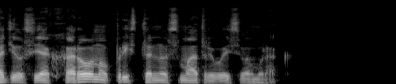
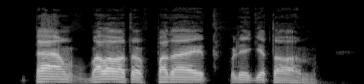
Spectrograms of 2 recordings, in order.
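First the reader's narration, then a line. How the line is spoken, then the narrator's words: Reluctant creaky voice. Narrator (Russian): нехотя проскрипел он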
